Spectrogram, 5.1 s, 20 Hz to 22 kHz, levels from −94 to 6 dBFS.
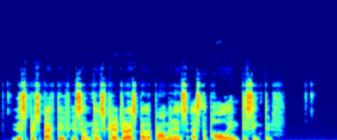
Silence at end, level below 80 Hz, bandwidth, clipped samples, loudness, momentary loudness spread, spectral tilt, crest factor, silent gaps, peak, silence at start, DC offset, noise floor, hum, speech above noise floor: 0.85 s; -54 dBFS; 11 kHz; under 0.1%; -17 LUFS; 5 LU; -2 dB/octave; 20 dB; none; 0 dBFS; 0.25 s; under 0.1%; -51 dBFS; none; 32 dB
